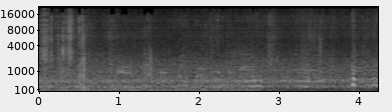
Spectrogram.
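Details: Continuous low hum of honey bees, an unbroken whirring drone, with faint handling knocks at the start and a short click near the end.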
